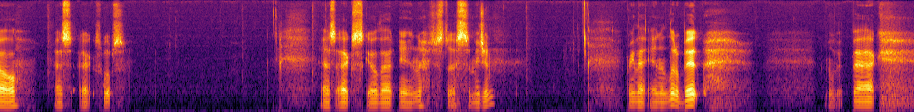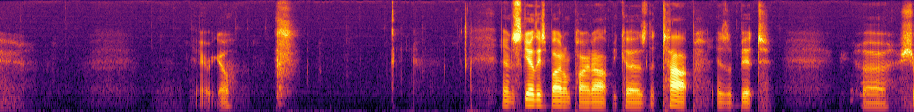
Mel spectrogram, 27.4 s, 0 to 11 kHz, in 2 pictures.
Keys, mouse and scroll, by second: 2.6 ctrl+l, 2.6 ctrl+s, 2.6 ctrl+x, 2.6-4.4 drag, 4.6 s, 7.5 g, 9.7-12.1 middle drag, 11.4-15.2 drag, 14.6 g, 16.2-21.9 middle drag, 18.2 KP_1, 19.3 scroll up 1, 20.5-22.3 right drag, 21.3 s, 23.1-26.9 middle drag, 24.6-26.4 right drag, 25.7 s, 27.2 middle click.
